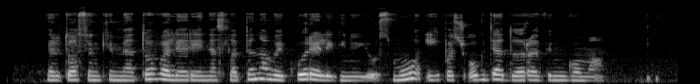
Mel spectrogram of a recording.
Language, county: Lithuanian, Vilnius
